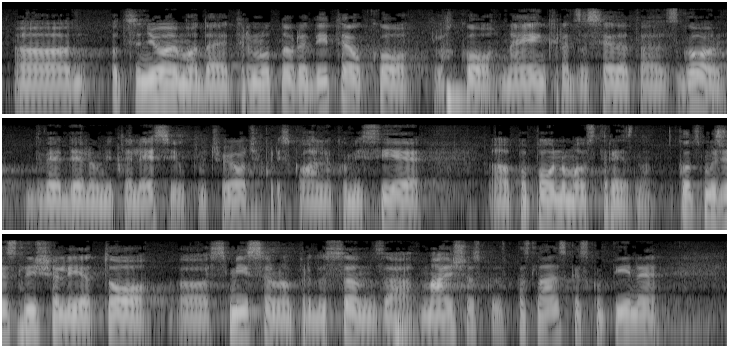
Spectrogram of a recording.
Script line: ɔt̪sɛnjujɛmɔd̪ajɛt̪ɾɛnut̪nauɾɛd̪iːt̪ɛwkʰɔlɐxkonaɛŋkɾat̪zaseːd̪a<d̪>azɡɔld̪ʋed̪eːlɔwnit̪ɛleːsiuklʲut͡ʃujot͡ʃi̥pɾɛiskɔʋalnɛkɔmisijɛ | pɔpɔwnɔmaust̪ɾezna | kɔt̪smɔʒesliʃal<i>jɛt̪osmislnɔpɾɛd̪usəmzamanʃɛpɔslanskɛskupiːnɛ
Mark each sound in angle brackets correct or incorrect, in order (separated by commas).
incorrect, correct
